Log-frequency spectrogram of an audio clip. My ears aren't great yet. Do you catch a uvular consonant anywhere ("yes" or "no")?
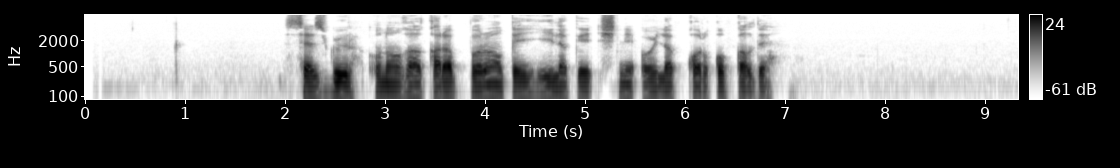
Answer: yes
